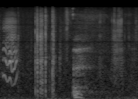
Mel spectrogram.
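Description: Clear plastic housing of an inline filter used as a drip valve, twisted by hand to unscrew it: a brief squeak with a wavering pitch as plastic rubs on plastic, then a few small plastic clicks.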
